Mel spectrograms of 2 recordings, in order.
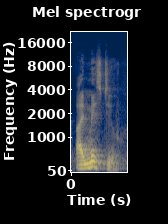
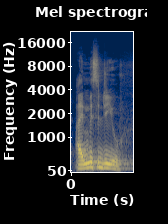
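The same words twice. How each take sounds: First: Missed ends with a t sound. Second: Missed ends with a d sound. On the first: The speaker calls it right. "एंड में टी है" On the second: The speaker calls it wrong. "अब पहले हम कैसे बोल रहे थे"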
